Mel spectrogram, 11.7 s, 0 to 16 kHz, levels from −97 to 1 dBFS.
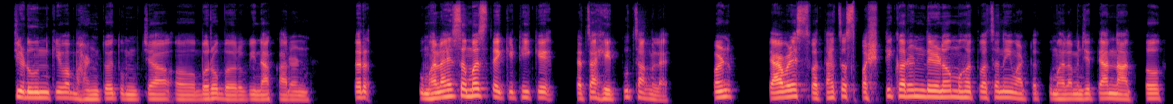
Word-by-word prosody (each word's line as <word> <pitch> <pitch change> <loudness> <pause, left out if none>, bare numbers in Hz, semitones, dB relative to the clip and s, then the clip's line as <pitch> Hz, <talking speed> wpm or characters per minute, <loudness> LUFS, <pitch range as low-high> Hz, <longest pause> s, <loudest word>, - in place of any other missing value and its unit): चिडून 160 -3 +4
किंवा 155 -1 -1
भांडतोय 125 -1 -3
तुमच्या 125 0 -3
अ, 120 -1 -5
बरोबर, 125 -2 -1
विनाकारण. 115 -2 -4 0.5
तर - - +3
तुम्हाला 145 +4 0
हे 190 - +5
समजतंय 205 -2 +4
की 160 - -6
ठीक 165 -1 -4
आहे 160 -1 +3
त्याचा 140 +3 -4
हेतू 130 +4 -1
चांगला 140 - -4
आहे. 100 - -8 0.4
पण 170 +3 +4 0.4
त्यावेळेस 180 +6 +6
स्वतःचं 155 +4 -2
स्पष्टीकरण 195 0 +1
देणं 175 -1 +5
महत्त्वाचं 170 -1 -1
नाही 165 -1 +1
वाटत 135 -2 -4
तुम्हाला, 130 -1 -4
म्हणजे 130 +1 -2
त्या 140 - +3
नातं 140 +1 0
145 Hz, 155 wpm, -25 LUFS, 125-170 Hz, 0.5 s, त्यावेळेस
